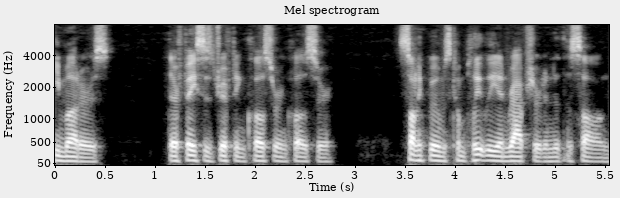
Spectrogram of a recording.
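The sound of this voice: The background stays quiet while an unforced reading voice goes on.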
